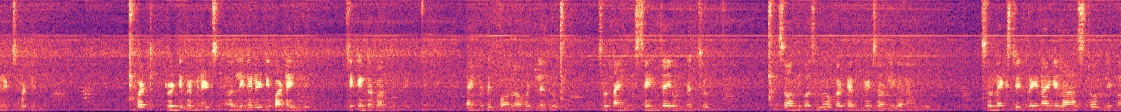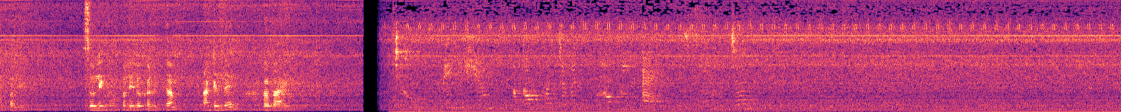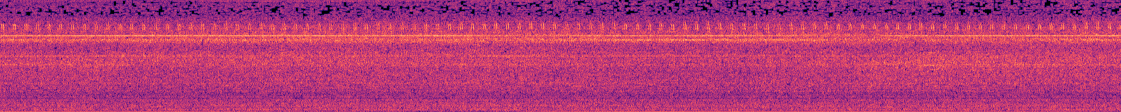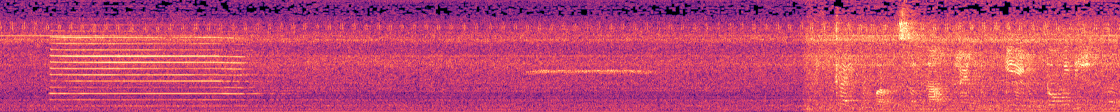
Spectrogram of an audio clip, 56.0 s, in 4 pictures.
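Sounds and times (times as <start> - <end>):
train horn: 42.6 - 46.0.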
